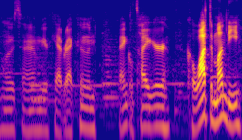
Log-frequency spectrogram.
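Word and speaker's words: coatimundi: meerkat raccoon bengal tiger kawata mundi which i found out that's how you say it uh pangolin gila monster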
